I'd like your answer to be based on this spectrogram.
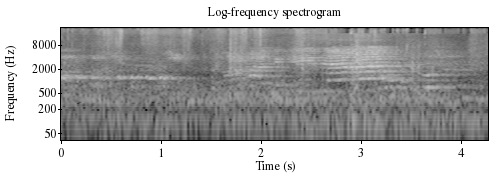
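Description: Pigeons of a Sialkoti breed cooing at a breeder's loft, soft repeated coos over a busy background with children's voices and chatter nearby.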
